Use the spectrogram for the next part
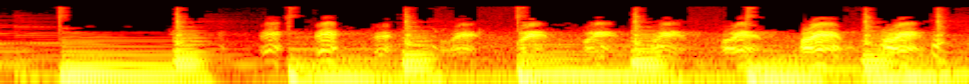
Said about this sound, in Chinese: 小鸭子走过来，它也觉得很好奇。 嘎嘎，咦，这是什么东西呀？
